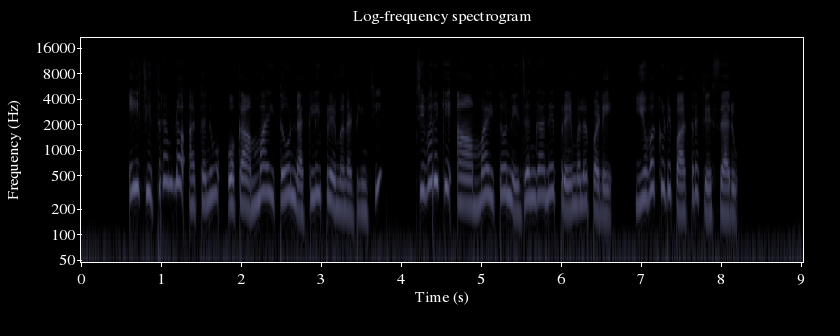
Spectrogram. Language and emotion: Telugu, neutral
